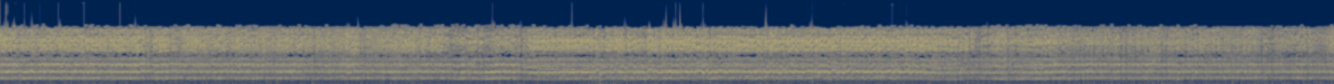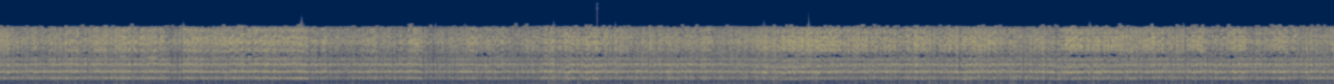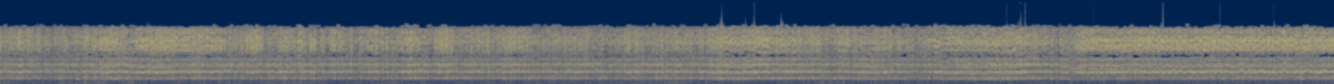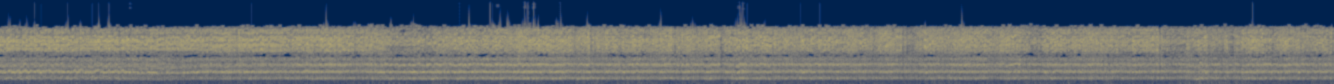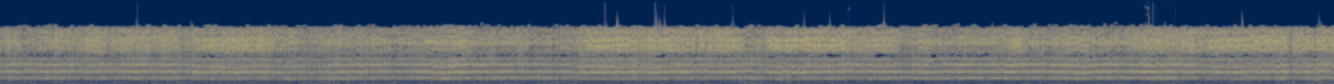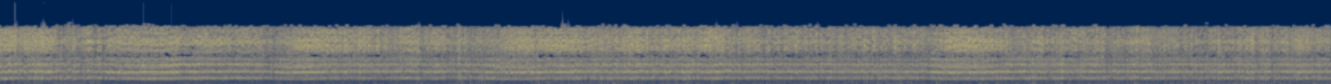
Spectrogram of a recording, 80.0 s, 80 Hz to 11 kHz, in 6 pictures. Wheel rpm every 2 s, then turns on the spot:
230, 230, 220, 200, 200, 220, 230, 230, 230, 230, 230, 230, 230, 230, 230, 230, 230, 230, 210, 190, 200, 230, 230, 230, 230, 230, 230, 230, 220, 220, 230, 230, 220, 230, 230, 230, 230, 230, 220, 230.
none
